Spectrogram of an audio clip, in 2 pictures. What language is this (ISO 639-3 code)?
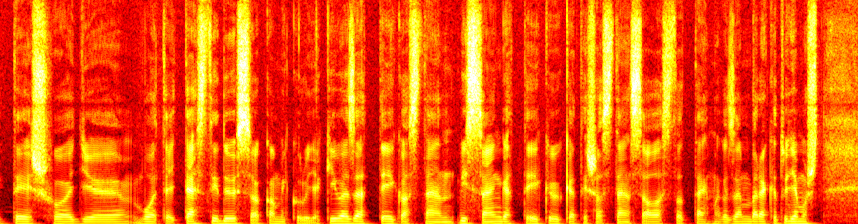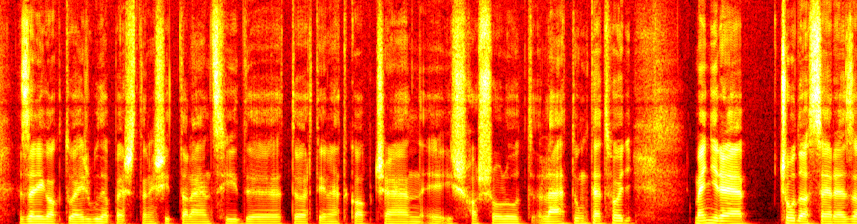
hun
